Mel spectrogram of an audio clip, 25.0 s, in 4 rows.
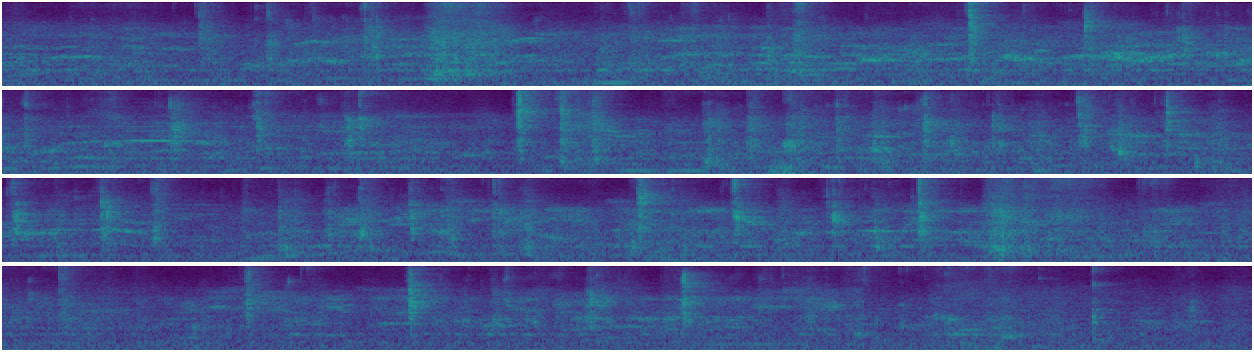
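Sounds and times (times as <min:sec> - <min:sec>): person chewing: 0:00.8 - 0:25.0
wet lip smacks and clicks: 0:08.8 - 0:09.4, 0:19.9 - 0:22.4.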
